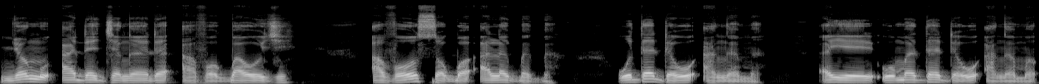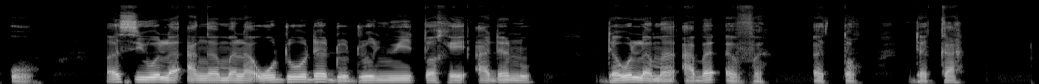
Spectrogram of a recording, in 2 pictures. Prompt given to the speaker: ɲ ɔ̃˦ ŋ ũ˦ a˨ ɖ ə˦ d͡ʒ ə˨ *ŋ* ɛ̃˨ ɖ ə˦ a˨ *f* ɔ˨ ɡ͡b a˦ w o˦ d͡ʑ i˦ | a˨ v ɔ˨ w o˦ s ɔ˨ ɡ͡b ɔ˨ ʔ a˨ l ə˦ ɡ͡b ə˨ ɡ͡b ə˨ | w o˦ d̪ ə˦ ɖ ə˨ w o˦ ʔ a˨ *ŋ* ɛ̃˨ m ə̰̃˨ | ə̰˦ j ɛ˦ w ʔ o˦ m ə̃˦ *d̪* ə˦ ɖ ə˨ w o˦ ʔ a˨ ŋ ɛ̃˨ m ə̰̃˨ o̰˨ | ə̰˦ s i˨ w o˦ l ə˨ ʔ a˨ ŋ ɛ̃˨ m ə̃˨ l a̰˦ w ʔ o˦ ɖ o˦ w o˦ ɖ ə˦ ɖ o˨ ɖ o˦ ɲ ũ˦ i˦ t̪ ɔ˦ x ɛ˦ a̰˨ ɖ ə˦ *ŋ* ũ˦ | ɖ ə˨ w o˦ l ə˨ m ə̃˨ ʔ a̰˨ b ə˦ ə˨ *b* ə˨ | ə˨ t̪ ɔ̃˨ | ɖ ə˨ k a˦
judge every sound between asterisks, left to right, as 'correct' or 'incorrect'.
correct, incorrect: v, correct, correct, incorrect: n, incorrect: v

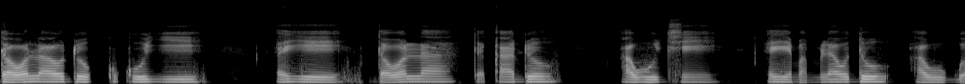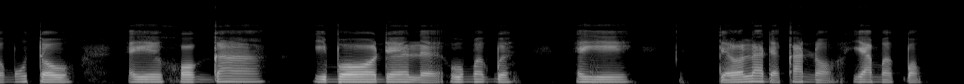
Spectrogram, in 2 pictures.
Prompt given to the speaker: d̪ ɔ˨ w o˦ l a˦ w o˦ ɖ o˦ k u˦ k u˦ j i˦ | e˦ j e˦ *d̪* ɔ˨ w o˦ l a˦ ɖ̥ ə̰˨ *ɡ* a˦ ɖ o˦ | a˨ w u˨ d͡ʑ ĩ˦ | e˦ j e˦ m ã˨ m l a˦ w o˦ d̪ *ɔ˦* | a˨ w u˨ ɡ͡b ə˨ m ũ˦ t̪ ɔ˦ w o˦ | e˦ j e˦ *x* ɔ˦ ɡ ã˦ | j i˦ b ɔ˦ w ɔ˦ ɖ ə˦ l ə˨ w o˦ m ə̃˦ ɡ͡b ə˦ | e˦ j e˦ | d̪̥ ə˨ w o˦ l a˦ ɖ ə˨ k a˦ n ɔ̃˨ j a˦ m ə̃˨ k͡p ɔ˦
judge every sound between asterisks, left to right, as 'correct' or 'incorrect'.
correct, incorrect: k, incorrect: o˦, correct

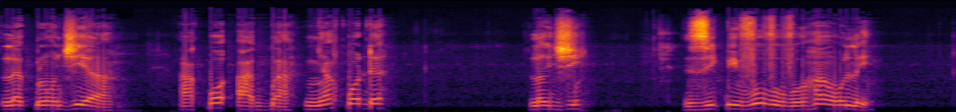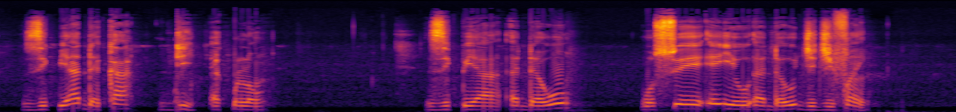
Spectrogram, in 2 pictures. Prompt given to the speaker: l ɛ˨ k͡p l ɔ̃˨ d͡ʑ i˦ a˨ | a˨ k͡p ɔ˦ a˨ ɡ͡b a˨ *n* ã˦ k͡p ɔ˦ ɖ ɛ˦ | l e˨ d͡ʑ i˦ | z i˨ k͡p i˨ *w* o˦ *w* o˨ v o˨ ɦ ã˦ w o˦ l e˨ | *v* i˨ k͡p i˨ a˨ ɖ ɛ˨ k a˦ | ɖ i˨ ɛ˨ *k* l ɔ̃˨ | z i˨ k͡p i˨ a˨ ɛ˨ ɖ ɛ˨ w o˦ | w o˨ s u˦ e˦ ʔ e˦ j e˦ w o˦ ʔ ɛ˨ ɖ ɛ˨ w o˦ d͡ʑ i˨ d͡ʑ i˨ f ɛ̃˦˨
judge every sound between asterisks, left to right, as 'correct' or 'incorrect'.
incorrect: ɲ, incorrect: v, incorrect: v, incorrect: z, incorrect: k͡p

